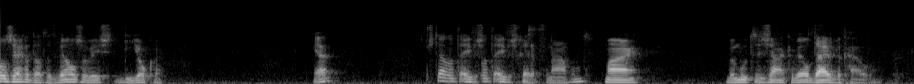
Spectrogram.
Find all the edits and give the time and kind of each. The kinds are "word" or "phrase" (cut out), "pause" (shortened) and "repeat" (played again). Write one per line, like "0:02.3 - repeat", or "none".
0:02.6 - pause
0:04.8 - repeat
0:06.0 - pause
